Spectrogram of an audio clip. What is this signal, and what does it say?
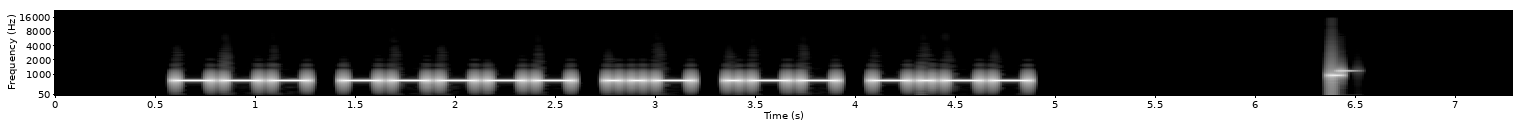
Morse code, heard as a keyed tone, about 20 wpm, 700 Hz. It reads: O0UWY
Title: Code Groups - 5 Letter:Numbers - 20wpm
